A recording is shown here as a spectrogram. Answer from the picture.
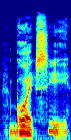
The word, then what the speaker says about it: Boise: Yes, Boise.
